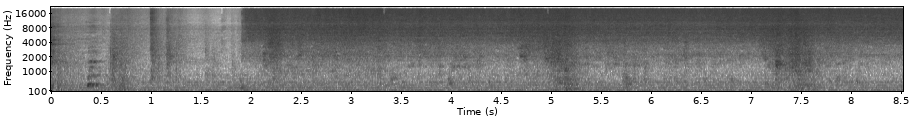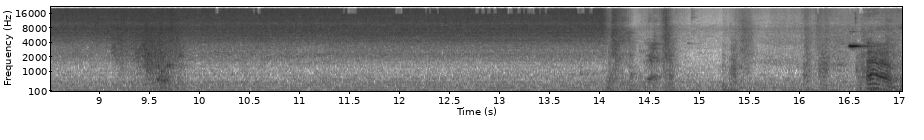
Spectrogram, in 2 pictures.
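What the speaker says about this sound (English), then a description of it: "Put water in there." Water is poured into potting mix for repotting an aloe, a steady hissing pour that runs for many seconds, loud and close, with brief rustles at the start and end.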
